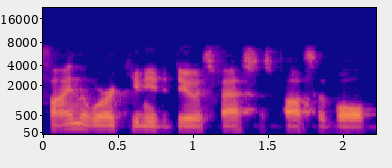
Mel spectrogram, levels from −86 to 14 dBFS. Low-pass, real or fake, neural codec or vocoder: 7.2 kHz; real; none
